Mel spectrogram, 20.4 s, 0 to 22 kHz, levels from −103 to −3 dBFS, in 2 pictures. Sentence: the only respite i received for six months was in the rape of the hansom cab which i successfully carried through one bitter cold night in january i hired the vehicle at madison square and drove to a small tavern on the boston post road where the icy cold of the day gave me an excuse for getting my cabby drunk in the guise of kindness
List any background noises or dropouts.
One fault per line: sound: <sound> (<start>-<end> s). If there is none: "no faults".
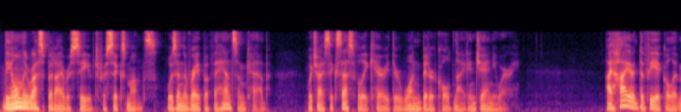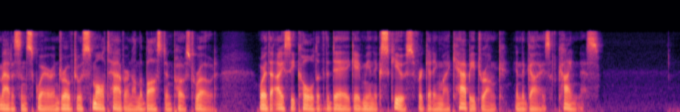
no faults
